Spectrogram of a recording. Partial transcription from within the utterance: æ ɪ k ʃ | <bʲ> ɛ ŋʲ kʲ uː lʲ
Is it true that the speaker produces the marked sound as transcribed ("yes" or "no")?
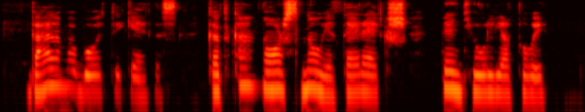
no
